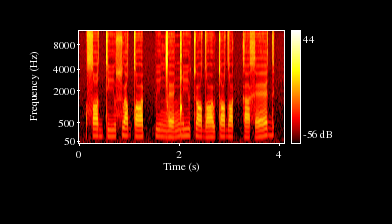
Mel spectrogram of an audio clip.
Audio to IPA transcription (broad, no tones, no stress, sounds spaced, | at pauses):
sˤ i d t i sʷ a d tˤ ɛ pː i ŋ͡ǀ ɛ ŋ͡ǃ i tʷ a dˤ y o̯ tʷ i dˤ i kː a x ɛ d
